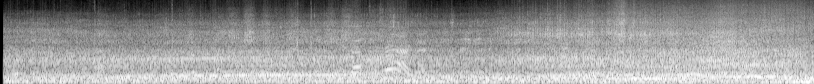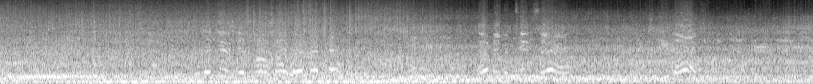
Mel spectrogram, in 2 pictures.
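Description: Modified race cars' engines running at racing speed around an oval track, a loud, continuous engine sound that swells a little as the pack comes past, heard from the grandstand with indistinct spectator voices mixed in.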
